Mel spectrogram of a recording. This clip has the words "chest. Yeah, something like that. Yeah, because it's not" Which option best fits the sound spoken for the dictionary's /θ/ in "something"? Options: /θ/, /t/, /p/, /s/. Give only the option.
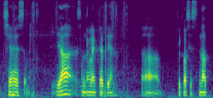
/t/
